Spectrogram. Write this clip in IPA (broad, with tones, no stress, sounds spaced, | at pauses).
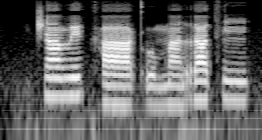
t͡ʃ ã˦ β e˦ kʰ aː˨ kʼ ʊ˨ m ã˨ r a˦ t͡s ĩ˦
